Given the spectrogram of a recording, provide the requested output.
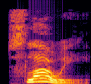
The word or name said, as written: sloughy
